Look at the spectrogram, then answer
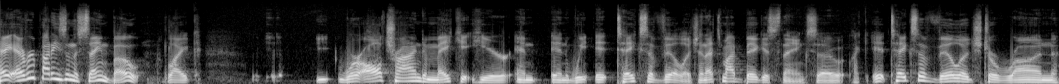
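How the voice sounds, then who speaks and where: Speaking with a Southern US accent, the man swings his pitch very widely in a dry, close recording with no echo. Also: medium pitch for a man. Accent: Southern drawl. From US South, Chattanooga, Tennessee. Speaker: son of a Filipino immigrant doctor. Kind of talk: interview. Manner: halting, many fillers and restarts.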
